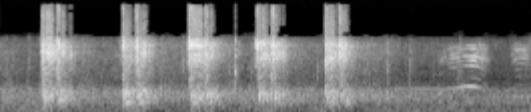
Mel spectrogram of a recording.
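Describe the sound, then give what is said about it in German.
Gunfire from pirates' machine guns during an attack on a tanker: five sharp, evenly spaced bangs about half a second apart, loud above a steady low rumble. “Die Piraten legen mit ihrem Schnellboot an, entern den Tanker und feuern mit Maschinengewehren und einer Panzerfaust.”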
